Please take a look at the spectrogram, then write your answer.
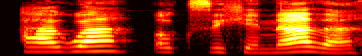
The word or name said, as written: agua oxigenada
